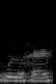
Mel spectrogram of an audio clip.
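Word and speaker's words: Wuher: mispronouncing his name but I believe it's pronounced woo her so yeah he's the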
